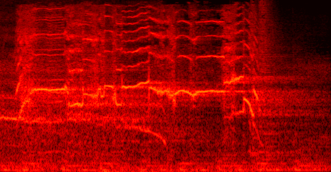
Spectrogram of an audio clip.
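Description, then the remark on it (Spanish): A long, shrill screech of car tires braking outside holds steady for nearly four seconds, loud and piercing, with a wavering pitch before it abruptly fades into quiet background noise, as creatures pass by. “Se escuchan afuera sonidos de autos que frenan cuando van pasando las criaturas, se escuchan un cocinazo, algún grito por ahí lejano.”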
